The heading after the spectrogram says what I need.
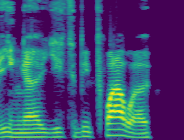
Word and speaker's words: Poirot: Poirot? Poirot. Like it's got a W in it. Poirot.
